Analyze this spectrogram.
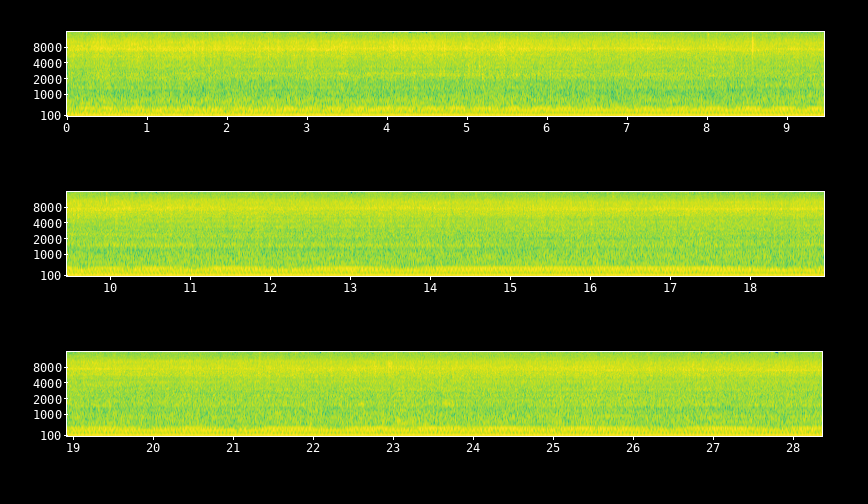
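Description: Jet engines roar steadily as an airliner takes off and climbs, heard from inside the cabin.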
